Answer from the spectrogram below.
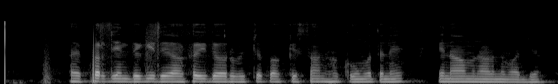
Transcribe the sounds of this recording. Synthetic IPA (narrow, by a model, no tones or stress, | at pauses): əpəɾzɪnd̪əɡiːd̪eːaːxʰɾiːd̪ɔːɾʋɪt͡ʃpaːkɪst̪aːnɦʊkuːmət̪neː | ɪnaːmnaːɳnəmaːd͡ʒjaː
